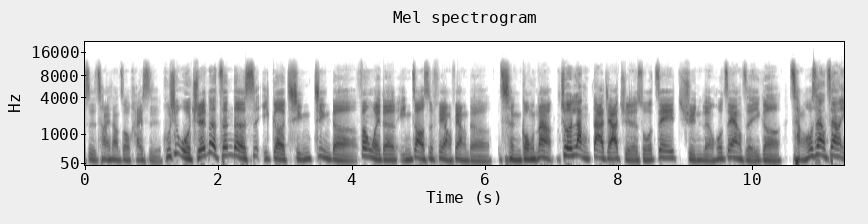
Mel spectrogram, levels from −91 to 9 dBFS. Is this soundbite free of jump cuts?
no; 1 cut; at 6.8 s

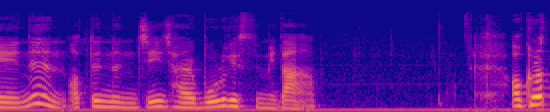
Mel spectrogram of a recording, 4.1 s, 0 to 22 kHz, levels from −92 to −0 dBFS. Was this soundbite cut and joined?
no; 0 cuts

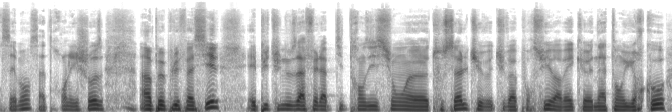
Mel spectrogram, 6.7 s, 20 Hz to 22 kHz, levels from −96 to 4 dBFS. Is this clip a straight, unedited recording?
yes; 0 cuts

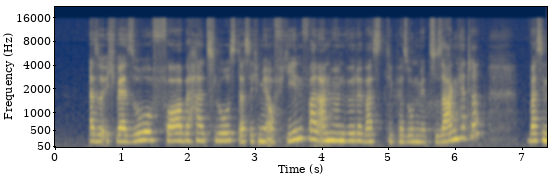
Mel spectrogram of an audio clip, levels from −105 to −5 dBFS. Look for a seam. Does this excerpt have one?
no; 0 cuts

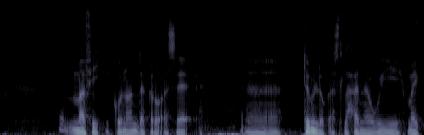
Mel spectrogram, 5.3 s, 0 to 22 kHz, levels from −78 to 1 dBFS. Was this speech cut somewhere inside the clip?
yes; 2 cuts; at 1.3 s, 3.8 s

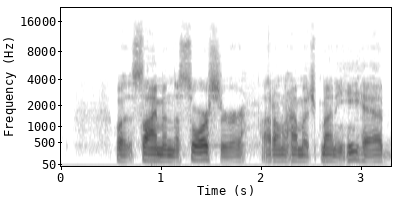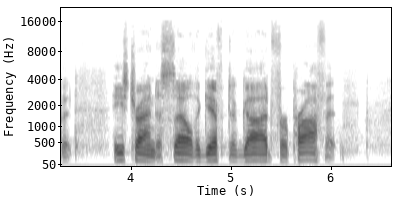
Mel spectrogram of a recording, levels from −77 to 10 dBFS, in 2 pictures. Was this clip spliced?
no; 0 cuts

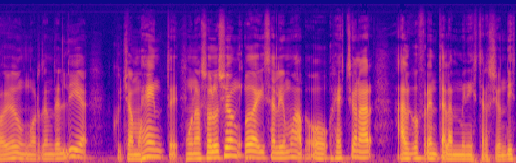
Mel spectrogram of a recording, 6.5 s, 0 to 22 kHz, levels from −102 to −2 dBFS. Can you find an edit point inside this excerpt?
yes; 4 cuts; at 1.8 s, 2.3 s, 3.1 s, 3.8 s

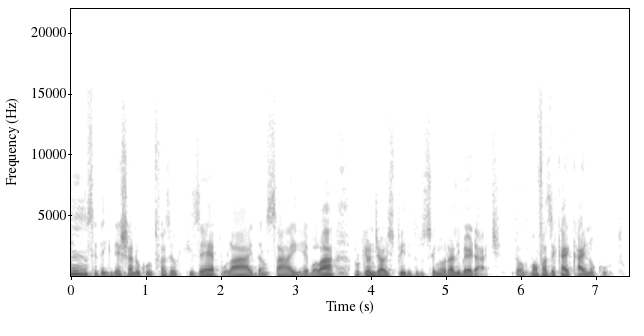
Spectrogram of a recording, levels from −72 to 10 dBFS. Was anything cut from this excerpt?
yes; 1 cut; at 5.8 s

